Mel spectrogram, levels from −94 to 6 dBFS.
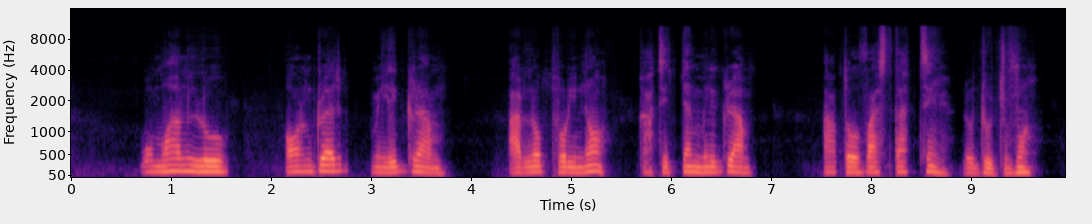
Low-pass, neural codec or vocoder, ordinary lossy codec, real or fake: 10.8 kHz; codec, 16 kHz in and 24 kHz out, 0.8 kbps, FocalCodec, streaming, 65536 codes; none; fake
